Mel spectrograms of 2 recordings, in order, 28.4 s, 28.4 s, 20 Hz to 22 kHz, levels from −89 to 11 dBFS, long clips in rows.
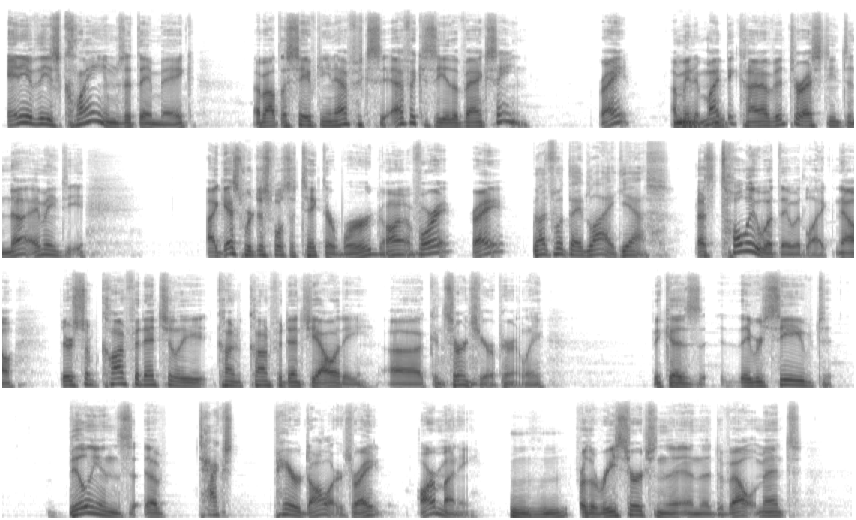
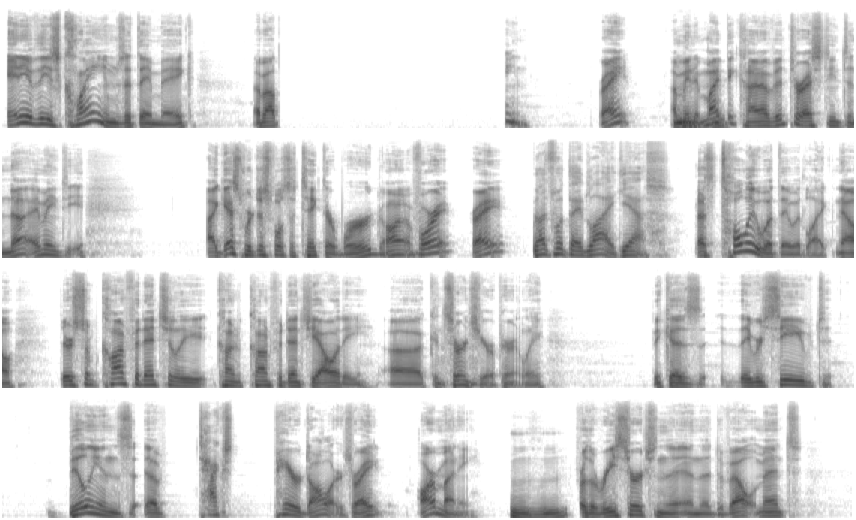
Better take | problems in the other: first | audio cutting out; at 2.5 s for 2 s

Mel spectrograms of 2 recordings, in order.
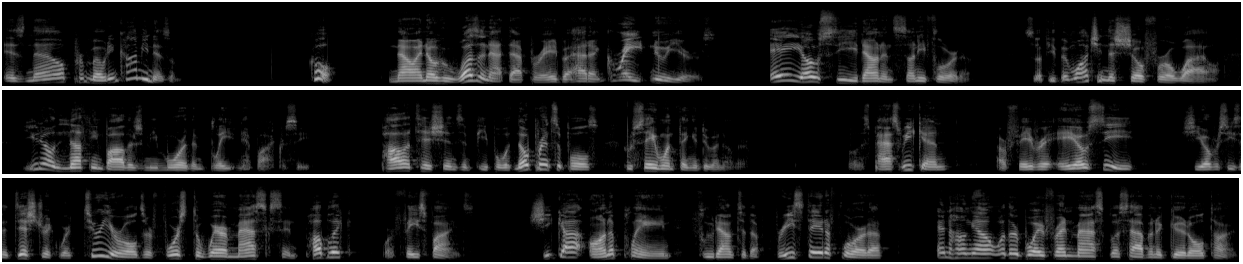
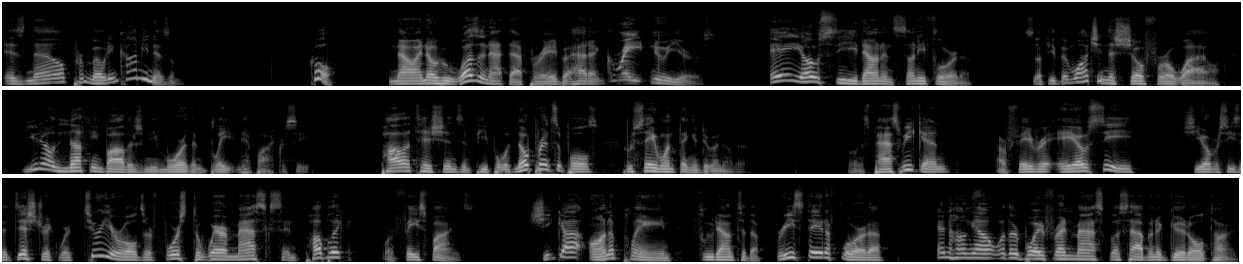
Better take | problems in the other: second | thin; somewhat; fading below 300 Hz

